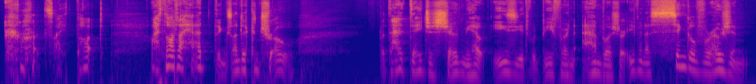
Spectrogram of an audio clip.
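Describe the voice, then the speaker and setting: A man's voice: mid-range voice, animated, normal speed, slightly rough, voice pushed up. A man playing a kind, remorseful young prince in a fantasy audio drama, speaking hesitantly. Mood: anguished, tender. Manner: hesitant, stammering.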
